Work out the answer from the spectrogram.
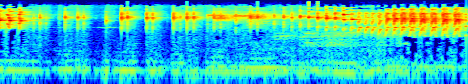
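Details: Lovebird in long ngekek chatter, a contest-winning style: irregular bursts of high rasping notes, then a fast, dense run of rapid chirps building toward the end, over a faint low hum.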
